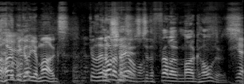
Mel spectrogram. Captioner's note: all laughing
